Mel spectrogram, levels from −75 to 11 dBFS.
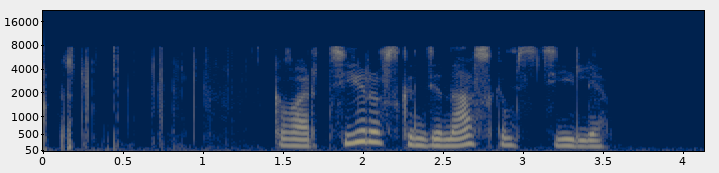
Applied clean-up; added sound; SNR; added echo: neural diffusion model UNIVERSE++.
